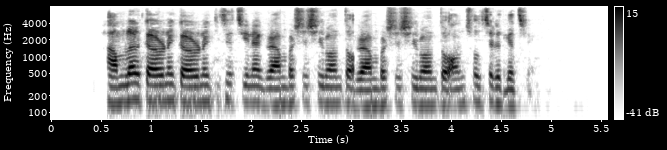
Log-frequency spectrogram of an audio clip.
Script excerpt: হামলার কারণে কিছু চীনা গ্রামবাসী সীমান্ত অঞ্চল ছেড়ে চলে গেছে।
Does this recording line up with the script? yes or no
no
